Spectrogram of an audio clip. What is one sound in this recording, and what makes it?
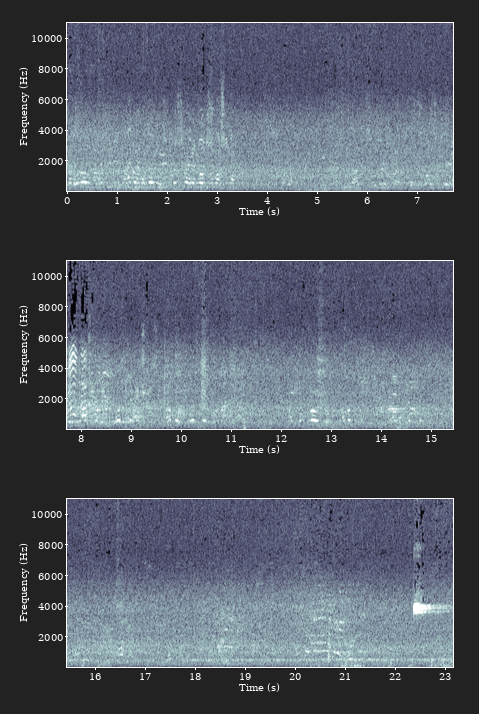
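Young players shout to each other across an open outdoor pitch.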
